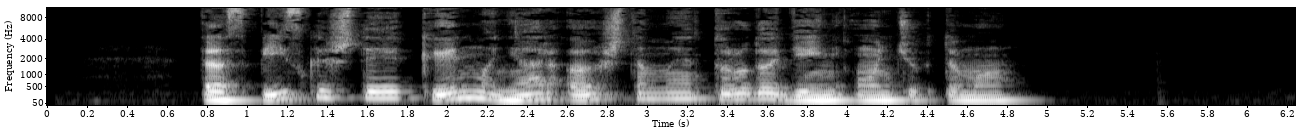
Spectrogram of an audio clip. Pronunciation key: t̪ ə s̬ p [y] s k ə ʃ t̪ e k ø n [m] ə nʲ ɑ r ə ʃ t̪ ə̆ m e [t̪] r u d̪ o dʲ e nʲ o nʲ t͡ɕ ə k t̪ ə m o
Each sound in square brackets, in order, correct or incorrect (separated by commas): incorrect, correct, correct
